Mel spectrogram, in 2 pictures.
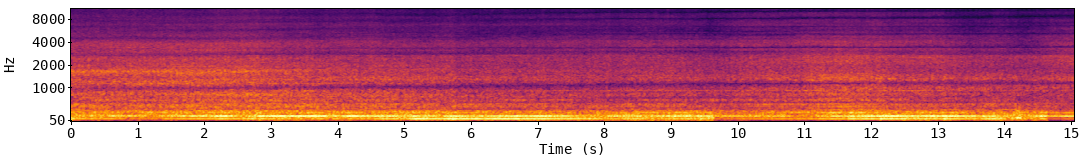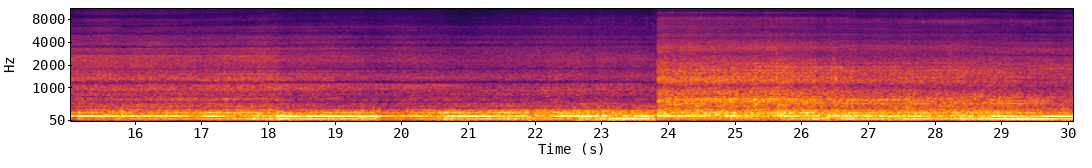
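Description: Kubota DC70 combine harvester's diesel engine and machinery running steadily as it cuts and threshes rice, a constant loud drone. About three-quarters of the way in the sound turns abruptly brighter and harsher.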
